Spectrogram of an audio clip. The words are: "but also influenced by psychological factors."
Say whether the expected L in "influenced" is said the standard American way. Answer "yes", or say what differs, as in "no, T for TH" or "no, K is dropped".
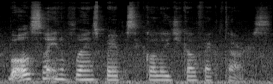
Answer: yes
